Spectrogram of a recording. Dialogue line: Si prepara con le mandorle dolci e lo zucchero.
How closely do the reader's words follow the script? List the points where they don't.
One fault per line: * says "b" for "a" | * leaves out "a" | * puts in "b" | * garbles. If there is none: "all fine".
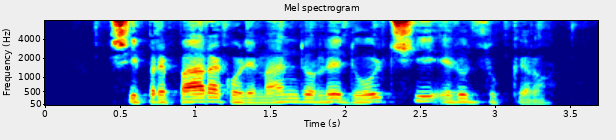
all fine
